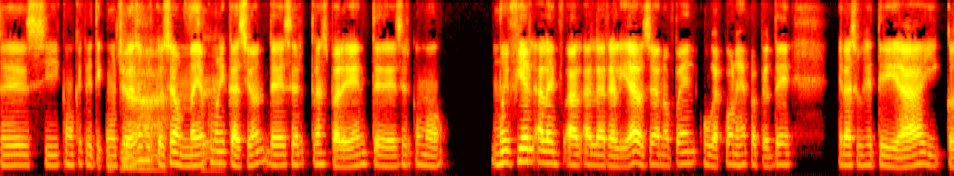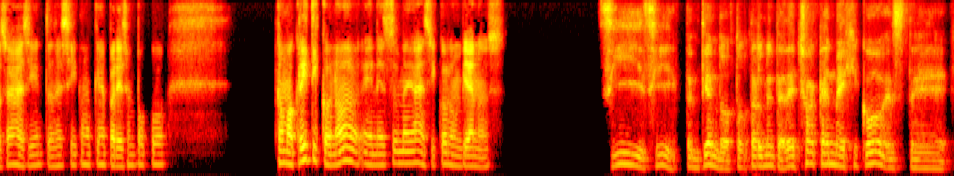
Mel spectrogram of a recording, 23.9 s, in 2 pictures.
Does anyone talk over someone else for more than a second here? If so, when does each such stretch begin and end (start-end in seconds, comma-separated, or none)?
1.5-2.9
